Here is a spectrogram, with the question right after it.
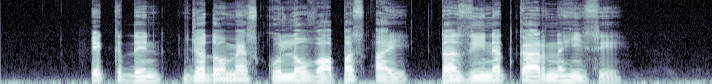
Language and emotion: Punjabi, neutral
